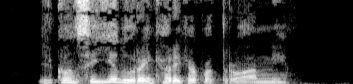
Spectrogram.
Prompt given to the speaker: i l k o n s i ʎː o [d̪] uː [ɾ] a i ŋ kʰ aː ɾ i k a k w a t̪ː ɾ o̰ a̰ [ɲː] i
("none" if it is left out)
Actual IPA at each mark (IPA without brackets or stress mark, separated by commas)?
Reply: d̪, ɾ, nː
